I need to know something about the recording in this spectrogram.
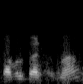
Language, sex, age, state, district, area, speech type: Telugu, male, 30-45, Andhra Pradesh, Srikakulam, urban, conversation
